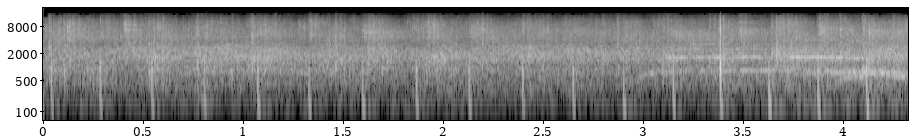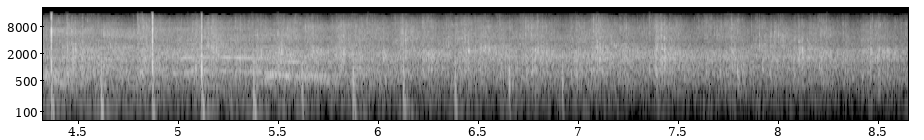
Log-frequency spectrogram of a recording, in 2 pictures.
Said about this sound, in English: So we can just give a round of applause.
